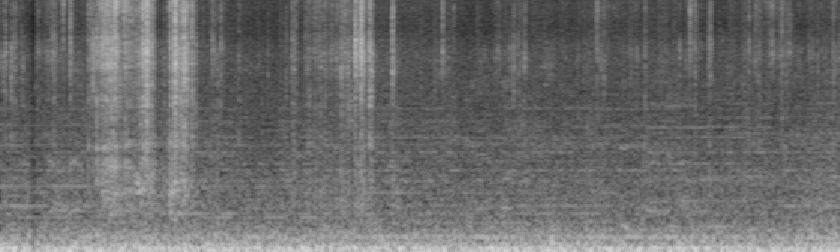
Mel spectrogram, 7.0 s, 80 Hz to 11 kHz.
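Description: Steady low rumble of a Shinkansen N700-series train running, heard from inside the passenger car. About a second in, plastic wrapping crinkles briefly as a packet is peeled open, with a few faint rustles later.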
